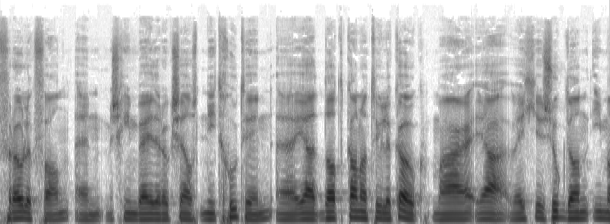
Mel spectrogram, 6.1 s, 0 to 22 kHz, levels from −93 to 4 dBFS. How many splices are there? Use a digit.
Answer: 2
